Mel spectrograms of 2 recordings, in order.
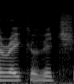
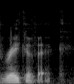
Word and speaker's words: Reykjavik: you do in the reykjavic open reykjavic did i say that correctly i think it's pronounced reykjavik but there's like a silent j in there somewhere and oh icelandic is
